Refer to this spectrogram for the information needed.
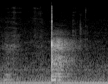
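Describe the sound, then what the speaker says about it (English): A knife slices once through fruit being cut thin for a fruit pizza, giving a single short crisp cut over a steady low background hum. "So I'm going to go ahead and slice it this way."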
